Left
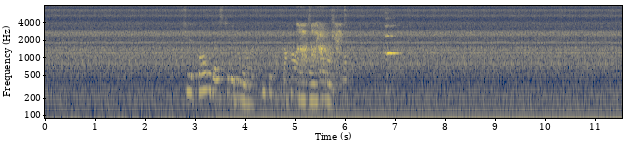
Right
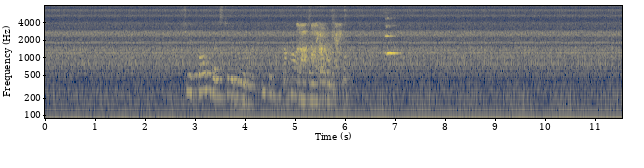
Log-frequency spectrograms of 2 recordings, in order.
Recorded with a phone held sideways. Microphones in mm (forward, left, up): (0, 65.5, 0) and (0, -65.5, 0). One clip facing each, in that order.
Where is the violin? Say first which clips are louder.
Left 1 dB; 10° left (ahead or behind), 5 m.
